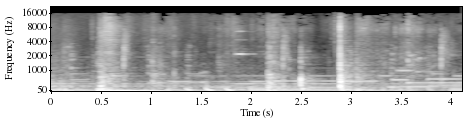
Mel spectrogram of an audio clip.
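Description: Background music plays over kitchen knocks. The loudest is a heavy thunk about half a second in, an oven door shutting on the cupcake pan. Several lighter clatters follow later.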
